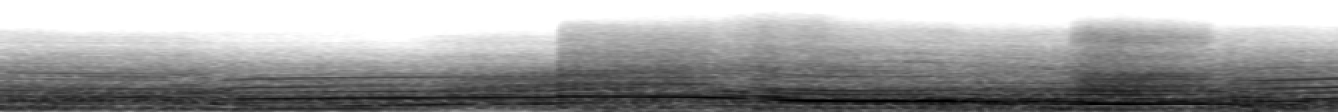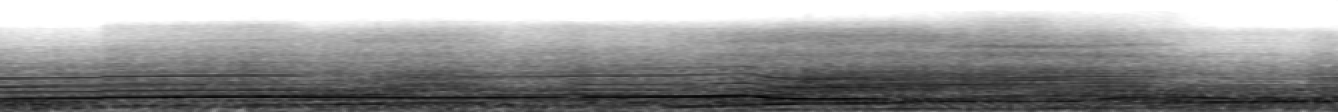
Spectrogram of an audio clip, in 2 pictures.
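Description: GT race cars lapping at the Bathurst Grand Prix during a GT World Challenge race, engines droning loudly and continuously with rising and falling revs as cars shift gears and pass close by.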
